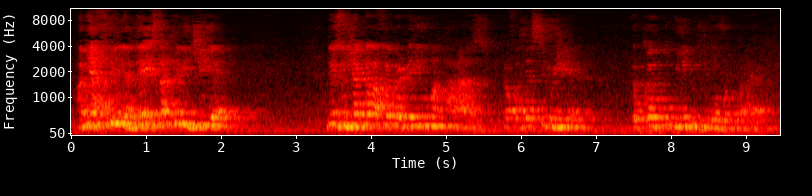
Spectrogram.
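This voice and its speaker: A Brazilian man preaching a sermon, telling a personal story in an earnest, animated way with changing volume. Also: extremely high pitch, normal speed. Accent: Brazilian Portuguese. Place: church hall. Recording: echoey church hall, mic far off, faint noise.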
